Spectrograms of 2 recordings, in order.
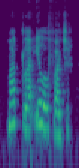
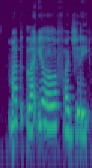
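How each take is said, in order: First: The last word ends on a cut-off consonant. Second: The last word ends with a short vowel. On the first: The reading stops at this word. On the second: The reading continues without stopping.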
